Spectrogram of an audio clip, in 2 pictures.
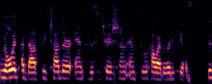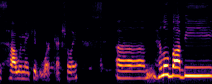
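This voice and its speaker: A woman speaks in a Serbian accent with ordinary pitch variation. The sound is dry and close, with no echo. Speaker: sailing family vlogger. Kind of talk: live stream Q&A. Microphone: sound problems at start of stream.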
